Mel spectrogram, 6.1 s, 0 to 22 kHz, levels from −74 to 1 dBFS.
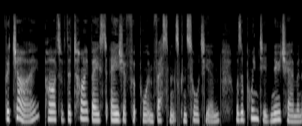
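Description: It's a speech clip with a train of clicks from 3.34 to 4.43 s: around ten similar pops at roughly 7.4 per second, unevenly spaced, sitting about 5 dB above the speech. That's likely interference or a flaky connection or power supply.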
